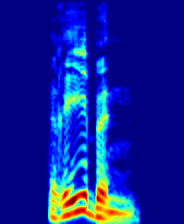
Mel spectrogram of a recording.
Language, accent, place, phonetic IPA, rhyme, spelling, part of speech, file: German, Germany, Berlin, [ˈʁeːbn̩], -eːbn̩, Reben, noun, De-Reben.ogg
- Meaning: plural of Rebe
